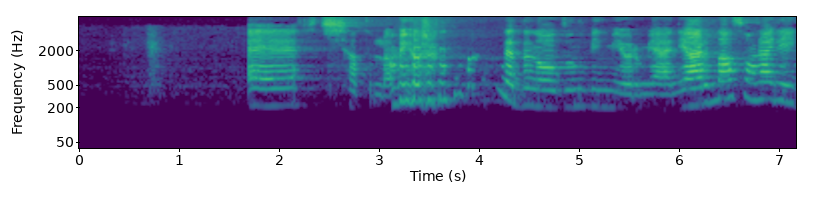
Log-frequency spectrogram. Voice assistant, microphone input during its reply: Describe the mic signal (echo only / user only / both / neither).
echo only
